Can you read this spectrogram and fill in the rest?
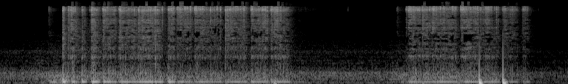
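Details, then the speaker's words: Welding while fixing an end table: two bursts of crackling arc with low hum and sharp pops, caused by a poor ground connection made through paint. "I don't know if you could hear that popping noise, but that means, that's because of the ground, and I kind of tried going through the paint. It did, but it just wasn't very good ground."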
